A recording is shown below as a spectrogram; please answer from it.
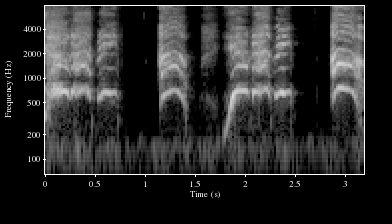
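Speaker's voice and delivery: very high, shrill screaming outburst. Telling a story about a girl suddenly screaming in a building, imitating her screaming.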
